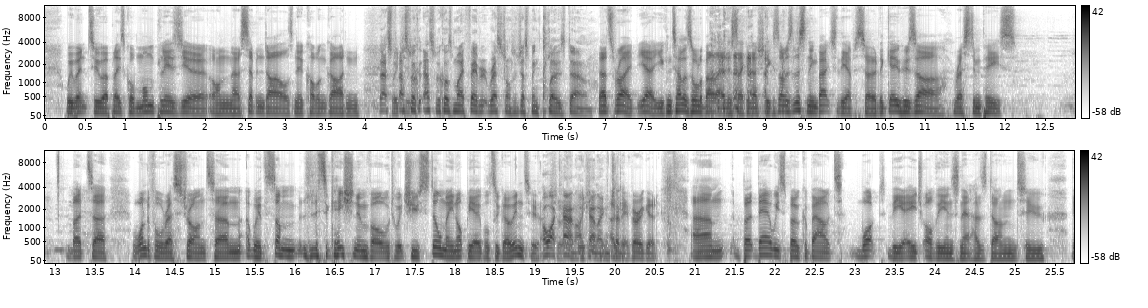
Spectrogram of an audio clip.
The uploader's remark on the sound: At Stoke Newington’s legendary Thai restaurant Yum Yum. At Stoke Newington’s legendary Thai restaurant Yum Yum.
